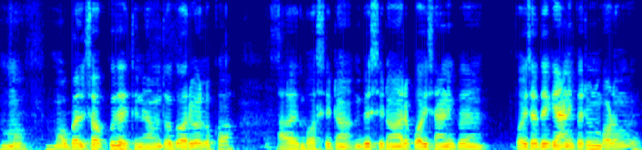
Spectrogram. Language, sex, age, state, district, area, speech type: Odia, male, 18-30, Odisha, Kendujhar, urban, spontaneous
